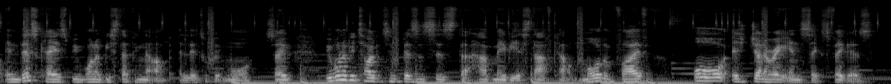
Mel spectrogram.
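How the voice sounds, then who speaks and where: A man in his thirties speaks at a middle pitch, his voice a bit croaky after a cold. He talks upbeat and direct to camera from a small home office, calling his viewers "guys". Faint guitar music plays softly underneath. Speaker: web design channel host. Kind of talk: scripted talking-head tutorial.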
